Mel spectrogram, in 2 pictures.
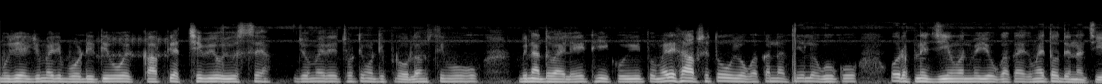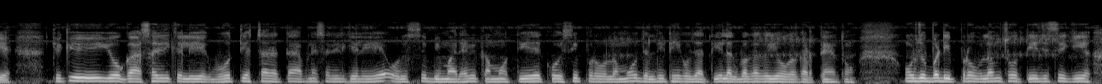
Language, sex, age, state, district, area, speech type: Hindi, male, 18-30, Rajasthan, Jaipur, urban, spontaneous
